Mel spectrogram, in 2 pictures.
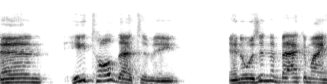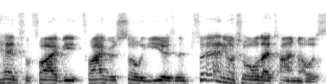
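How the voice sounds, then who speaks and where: A man talks with a strong New York accent. His pitch is fairly high and swings very widely. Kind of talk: casual interview chat.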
